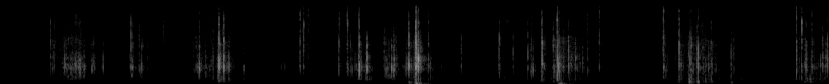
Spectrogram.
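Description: A hand-sized hollow cube built from colored plastic toy bricks, with moving parts, is held in both hands and twisted and clicked with the fingertips. Short bursts of dry, crinkly plastic clicking and rattling come in irregular clusters separated by brief silences. The sound is bright and crisp with almost no low end and little ring.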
